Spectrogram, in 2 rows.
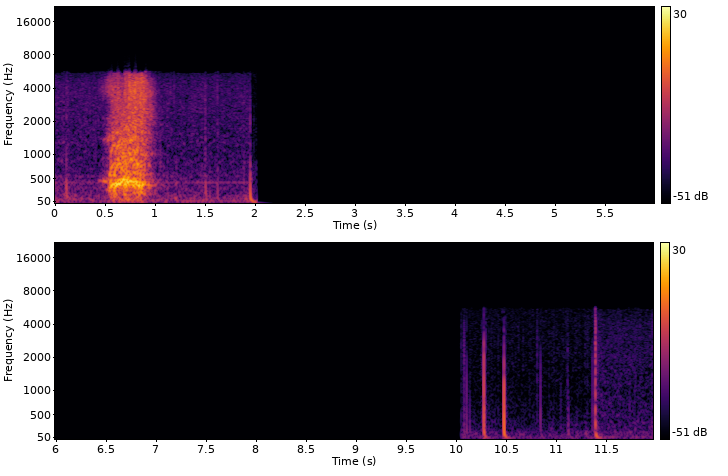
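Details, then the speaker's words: Acted single sneeze from 1940s–50s public health film on coughs and sneezes spreading germs; one loud sneeze, then silence and faint clicks. "Oh excellent remember coughs and sneezes spread diseases"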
